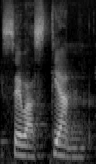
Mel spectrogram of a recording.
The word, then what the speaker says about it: Sebastián: In Mexico, we would say Sebastián. Again, like the A has this tilde thing, so you make an emphasis in the last syllable, Sebastián.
